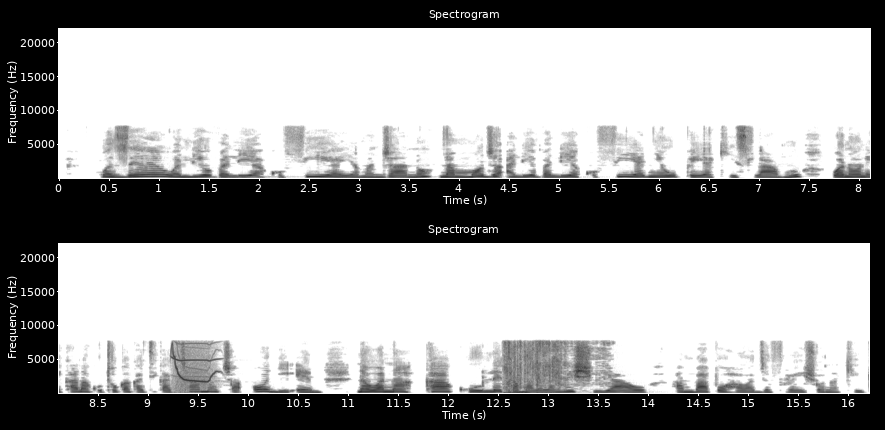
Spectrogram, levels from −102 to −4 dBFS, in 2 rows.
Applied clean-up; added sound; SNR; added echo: classical method spectral subtraction.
